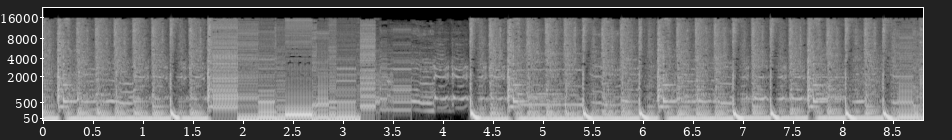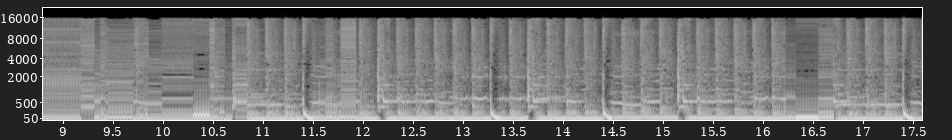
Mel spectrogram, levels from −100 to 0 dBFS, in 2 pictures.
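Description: A rigid, metallic buzz at 66.8 Hz is heard from 1.71 to 3.68 s, 8.55 to 10.84 s, 11.55 to 11.96 s and 16.21 to 16.71 s. It is robotic sound from repeated short buffers. The likely cause is audio arriving too seldom, so the last fragment is looped in its place. A 66.8 Hz buzz fits a fragment of about 15 ms. The looping replaces nearly all of the audio in three stretches and most of it at 11.55 s.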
